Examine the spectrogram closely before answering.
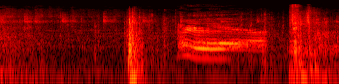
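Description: A knife stabs into a body with a thud.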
